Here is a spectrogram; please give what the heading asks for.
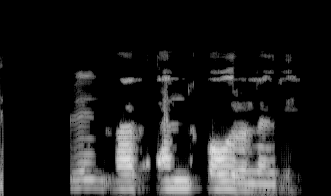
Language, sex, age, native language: Icelandic, female, 50-59, Icelandic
